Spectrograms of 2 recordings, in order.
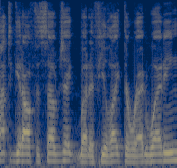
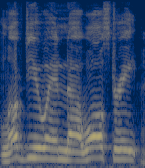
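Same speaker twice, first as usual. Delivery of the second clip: mild mock shout, pitched up; Martin Sheen yell; 6 semitones higher, 4 dB louder, slower than usual. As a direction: call it out like a retold movie yell. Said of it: "Martin Sheen yells out".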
